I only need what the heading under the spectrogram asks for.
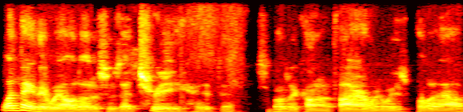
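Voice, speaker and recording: Somewhat breathy and dark, mellow in tone, a man speaks at a fairly low pitch and a fairly quick pace. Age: 80s+. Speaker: Bigfoot researcher and author. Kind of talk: interview.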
